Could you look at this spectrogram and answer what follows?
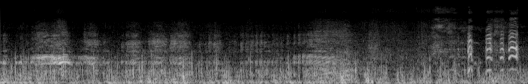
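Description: Wind buffeting the microphone over choppy sea water: a steady low rumbling rush.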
